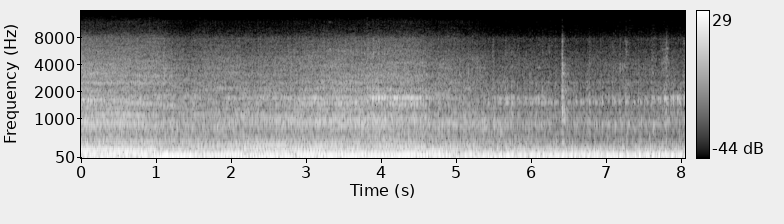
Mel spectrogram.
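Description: An off-road vehicle engine rumbles steadily close by.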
